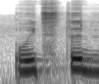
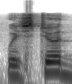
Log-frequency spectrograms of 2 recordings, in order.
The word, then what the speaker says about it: withstood: which stood the, which stood the test of time, Withstood the test of time. So with that T, you want to pronounce that with a little bit more aspiration.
